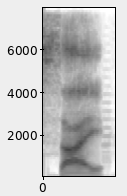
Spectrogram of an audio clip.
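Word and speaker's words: psi: It's pronounced as Sai, which honestly feels kind of appropriate. Sigh is called the wave function.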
